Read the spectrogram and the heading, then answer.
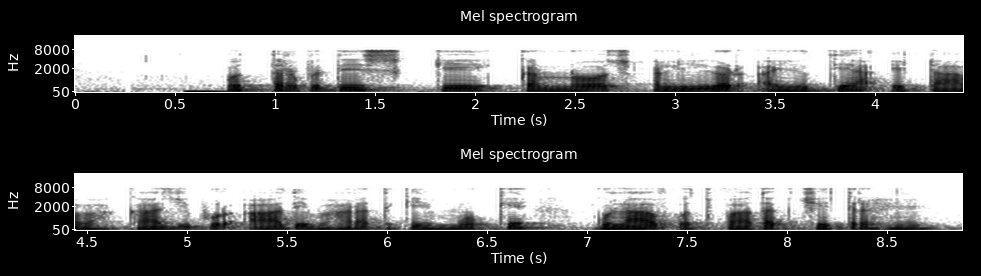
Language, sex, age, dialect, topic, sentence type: Hindi, male, 36-40, Kanauji Braj Bhasha, agriculture, statement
